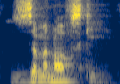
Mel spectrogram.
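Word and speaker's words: Szymanowski: guess ladies and gentlemen is this name is pronounced zimanovski so I'm gonna pass the microphone over now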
